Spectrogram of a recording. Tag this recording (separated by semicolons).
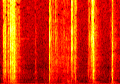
camera; image; picture; snap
